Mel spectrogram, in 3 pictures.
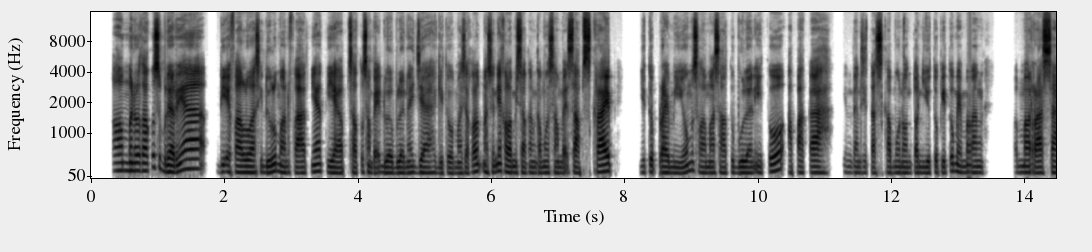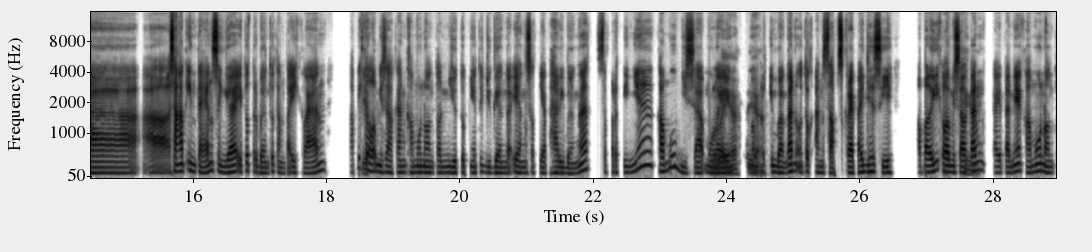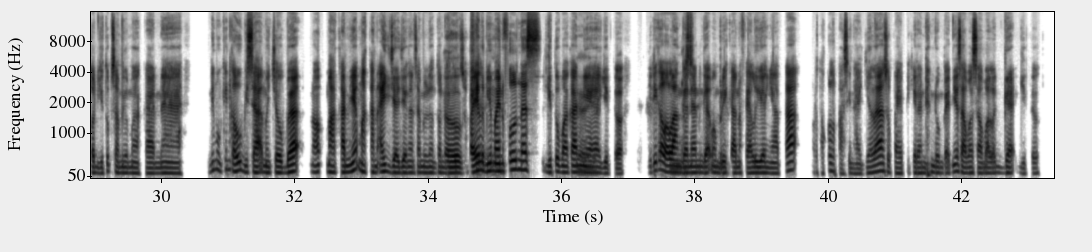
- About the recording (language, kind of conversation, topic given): Indonesian, advice, Bagaimana cara mengelola langganan digital yang menumpuk tanpa disadari?
- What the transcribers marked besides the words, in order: in English: "subscribe"; tapping; in English: "unsubscribe"; other background noise; in English: "mindfulness"; in English: "value"; laughing while speaking: "dompetnya"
